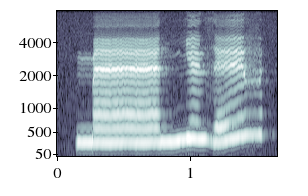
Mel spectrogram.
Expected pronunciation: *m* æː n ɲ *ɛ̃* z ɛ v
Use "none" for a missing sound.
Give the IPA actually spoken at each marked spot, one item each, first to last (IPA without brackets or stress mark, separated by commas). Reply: m, ɛ̃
